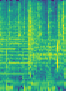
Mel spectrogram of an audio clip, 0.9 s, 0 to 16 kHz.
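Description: Horse hooves clip-clop in a quick, steady rhythm in Red Dead Redemption 2, a brief run of several close hoofbeats during a carriage robbery in the game.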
